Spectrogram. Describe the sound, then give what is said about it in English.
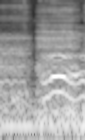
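A voice imitates the raspy breathing of angry, scowling creatures: a drawn-out, breathy inhale with a hoarse, wavering voiced rasp over about a second, fairly loud and alone. “They don't say anything, but you can hear almost like a raspy breathing.”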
